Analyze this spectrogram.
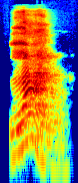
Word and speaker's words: lang: but this is interesting Lang is pronounced Lang all right like your breathing lung okay so lung all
